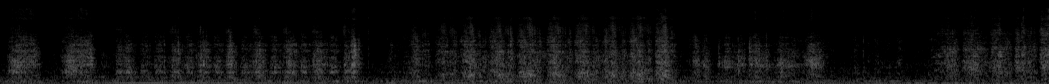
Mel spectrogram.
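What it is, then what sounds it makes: Green foam kitchen sponge. A dry, rectangular green polyurethane foam kitchen sponge with a red scouring layer underneath is scratched on its foam side with nails and fingertips. The result is a quiet, continuous, rough rubbing and rasping hiss with loosely uneven strokes and bright, airy texture throughout.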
